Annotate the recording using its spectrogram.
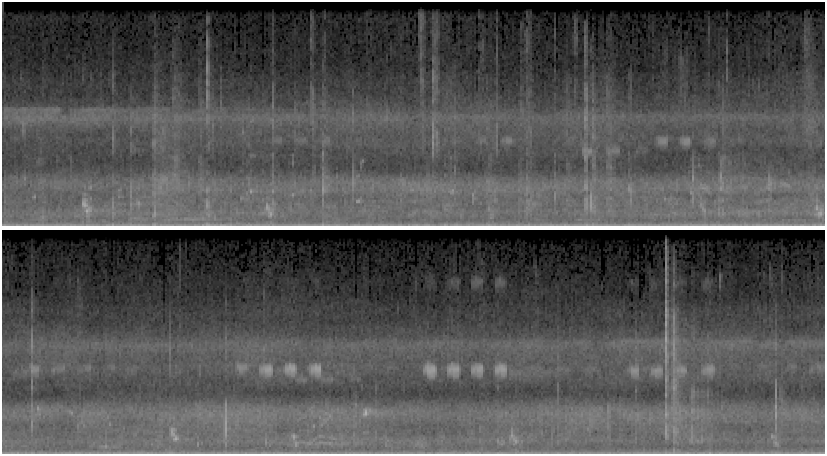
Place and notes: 台大醉月湖, Da’an Dist., Taipei City - Next to the lake
The university campus at night, At the lake, Frogs chirping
